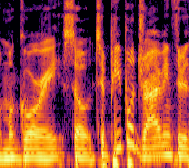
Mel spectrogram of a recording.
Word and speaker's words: Maggiore: I think it's Maggiore. I think it's mispronounced, actually. Yeah. Okay, there you go, Maggiore.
